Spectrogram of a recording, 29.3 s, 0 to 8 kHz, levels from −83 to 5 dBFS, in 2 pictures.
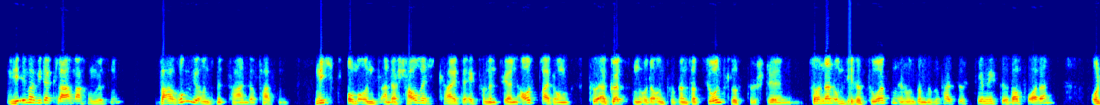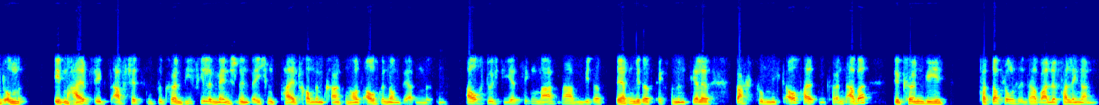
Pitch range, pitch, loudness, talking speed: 130-155 Hz, 135 Hz, -19 LUFS, 160 wpm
